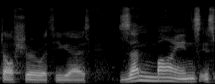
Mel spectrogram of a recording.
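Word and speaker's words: Zenmaines: share with you guys zen mines is pronounced zen mines uh because he's actually supposed to be a landmine hence that pronunciation and in japanese i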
